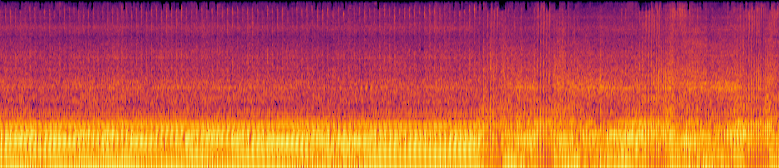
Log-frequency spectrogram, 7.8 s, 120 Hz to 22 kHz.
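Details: Yamaha Warrior 350 quad bought non-running, now running, still smoking a little: single cylinder thumps evenly at fast idle, starts right up, blips and settles cleanly with no knocking. Normal running.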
